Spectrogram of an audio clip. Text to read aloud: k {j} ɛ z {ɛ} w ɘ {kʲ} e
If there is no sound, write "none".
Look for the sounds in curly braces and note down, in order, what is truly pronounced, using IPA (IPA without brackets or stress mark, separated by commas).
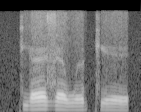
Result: j, ɛ, kʲ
